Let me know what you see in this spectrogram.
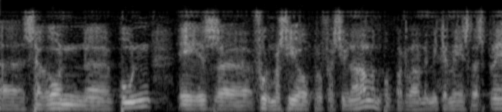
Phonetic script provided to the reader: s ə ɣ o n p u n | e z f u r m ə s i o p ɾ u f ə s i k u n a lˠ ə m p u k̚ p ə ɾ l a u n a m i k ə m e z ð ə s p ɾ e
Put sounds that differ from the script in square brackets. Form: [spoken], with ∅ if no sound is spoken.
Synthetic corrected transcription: s ə ɣ o n p u n | e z f u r m ə s i o p ɾ u f ə s i [∅] u n a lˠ ə m p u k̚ p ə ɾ l a u n [ə] m i k ə m e z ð ə s p ɾ e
